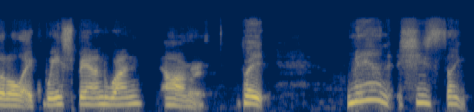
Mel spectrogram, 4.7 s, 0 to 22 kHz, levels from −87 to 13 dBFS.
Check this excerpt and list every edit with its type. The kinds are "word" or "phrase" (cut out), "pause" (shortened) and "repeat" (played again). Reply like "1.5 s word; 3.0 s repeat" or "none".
1.5 s pause; 2.2 s pause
